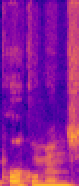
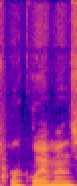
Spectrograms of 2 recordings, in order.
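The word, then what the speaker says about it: Perquimans: part of the state, they would be mispronouncing both of these. They call one of them perquammens, another one permans. Yeah. Sounds like some type of worsture sauce, but it is Perquimman's and it is Berti.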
